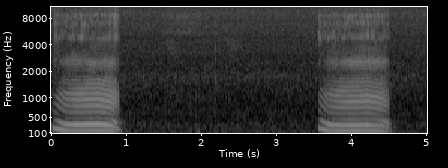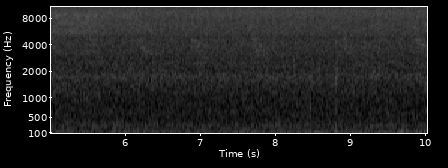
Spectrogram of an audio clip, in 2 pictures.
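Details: Pet cat, asleep and dreaming, gives two loud, reedy snores close together at the start, each with a falling tail, followed by several seconds of near silence in a small room.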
